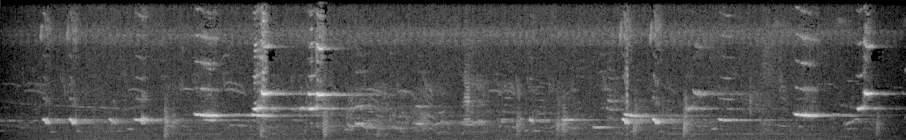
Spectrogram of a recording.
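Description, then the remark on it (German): Song of a Tui, a bird found only in New Zealand, rings out clearly: a varied run of bright whistled notes, sharp clicks and metallic chimes, repeated in short phrases over a soft background hiss, with no voices. “Das ist ein Vogel, den gibt's nur in Neuseeland. Das ist der Tui.”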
